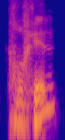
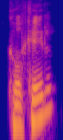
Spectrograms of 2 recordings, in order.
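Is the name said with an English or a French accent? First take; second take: French; French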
